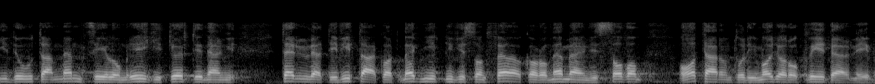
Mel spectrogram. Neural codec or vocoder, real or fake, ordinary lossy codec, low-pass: codec, 16 kHz, 2 kbps, FunCodec, trained on Chinese and English, 25 frames a second; fake; none; 7.2 kHz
